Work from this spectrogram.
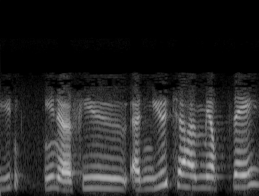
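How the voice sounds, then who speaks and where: Using fairly even intonation, a woman with an English accent talks at a moderate pace and a fairly high pitch. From England. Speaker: homeopath. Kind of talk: podcast interview. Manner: halting, self-correcting.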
